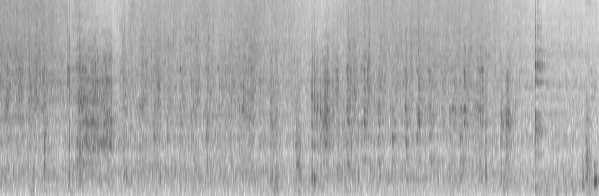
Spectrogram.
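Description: Tomato frying in an opened cooking pot, a steady loud sizzle with stirring scrapes running throughout, no voices.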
